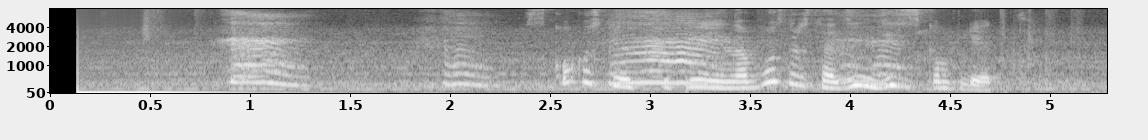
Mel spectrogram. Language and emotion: Russian, neutral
